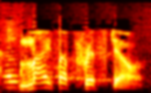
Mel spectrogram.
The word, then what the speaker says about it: Mifepristone: The name of the book is From Malthus to Mifepristone, which I now mispronounced. Mifepristone, which is an abortifacient pharmaceutical.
